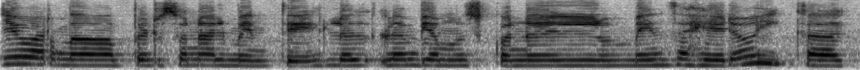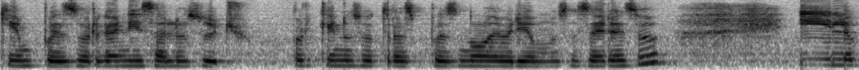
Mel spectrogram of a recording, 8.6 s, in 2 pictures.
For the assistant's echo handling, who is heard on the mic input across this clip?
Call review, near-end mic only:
echo only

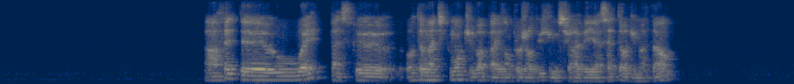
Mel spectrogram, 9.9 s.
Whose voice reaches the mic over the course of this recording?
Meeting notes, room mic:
user only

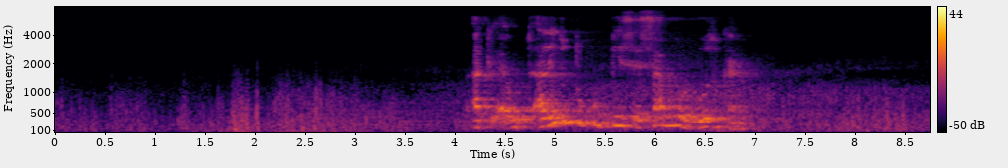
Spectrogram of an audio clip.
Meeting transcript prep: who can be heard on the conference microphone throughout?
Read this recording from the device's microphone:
user only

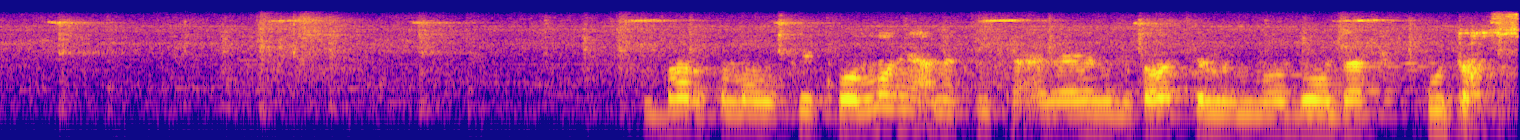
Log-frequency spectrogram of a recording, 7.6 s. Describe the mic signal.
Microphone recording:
user only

